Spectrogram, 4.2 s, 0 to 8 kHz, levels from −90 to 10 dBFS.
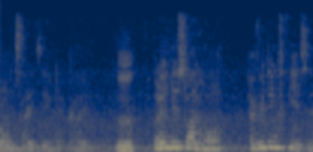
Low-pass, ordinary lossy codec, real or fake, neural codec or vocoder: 7.2 kHz; none; real; none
